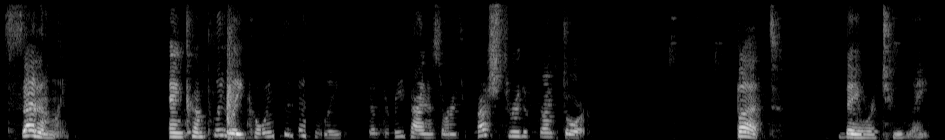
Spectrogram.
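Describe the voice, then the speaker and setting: A woman teaching young children in a storytime lesson. Her voice sits fairly high, with expressive delivery and simple, instructive phrasing. The home recording sounds slightly muffled. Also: a little slow, pauses often. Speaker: primary school teacher. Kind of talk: children's read-aloud and lesson.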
